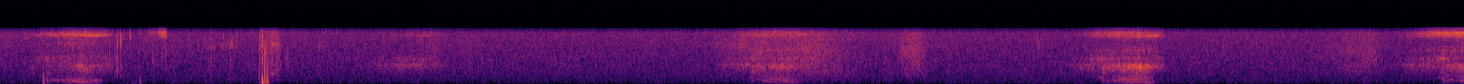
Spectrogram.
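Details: Person snoring during sleep while wearing anti-snore nasal strips: slow, rasping breaths recurring about every four seconds, with quiet pauses between.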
